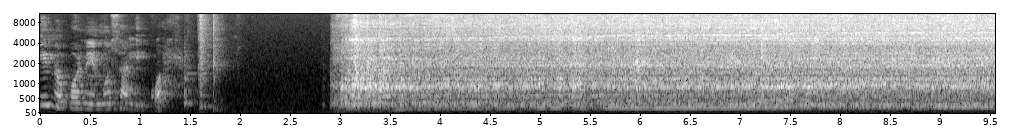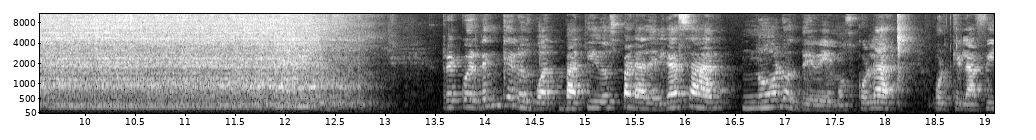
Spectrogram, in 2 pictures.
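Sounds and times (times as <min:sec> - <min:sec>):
blender whirring: 0:02.9 - 0:13.0.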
